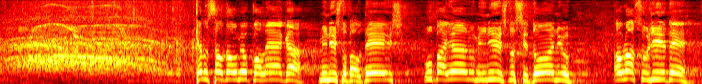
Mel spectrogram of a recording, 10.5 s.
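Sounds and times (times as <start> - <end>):
faint cheers: 0.0 - 2.8
audience applause at a political event: 0.0 - 3.1
speech: 2.9 - 10.5.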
